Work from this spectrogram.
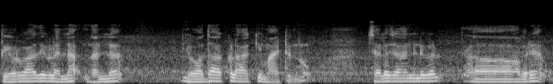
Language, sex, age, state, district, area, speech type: Malayalam, male, 45-60, Kerala, Kottayam, urban, spontaneous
